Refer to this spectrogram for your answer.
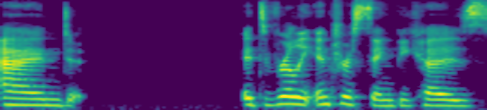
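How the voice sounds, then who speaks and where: Recorded very cleanly against a silent background, a woman speaks at a moderate pace in a fairly high voice. Her tone is bright and sharp, with fairly even intonation. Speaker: podcast host and coach for female athletes. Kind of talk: solo podcast monologue.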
